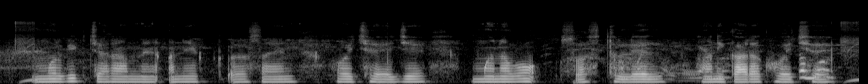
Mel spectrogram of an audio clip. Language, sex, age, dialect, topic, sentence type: Maithili, male, 18-24, Eastern / Thethi, agriculture, statement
